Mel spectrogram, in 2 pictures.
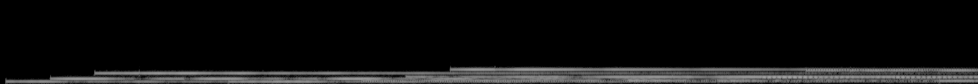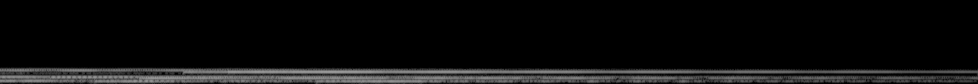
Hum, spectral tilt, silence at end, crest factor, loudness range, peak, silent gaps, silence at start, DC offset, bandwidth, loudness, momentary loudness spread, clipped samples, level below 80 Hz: none; -4 dB/octave; 0 s; 12 dB; 7 LU; -20 dBFS; none; 0.05 s; under 0.1%; 0.9 kHz; -33 LUFS; 13 LU; under 0.1%; -74 dBFS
